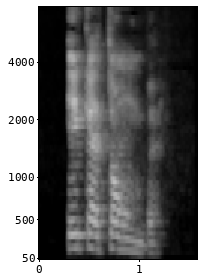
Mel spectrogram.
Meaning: plural of hécatombe
- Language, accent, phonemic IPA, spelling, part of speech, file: French, Canada, /e.ka.tɔ̃b/, hécatombes, noun, LL-Q150 (fra)-hécatombes.wav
